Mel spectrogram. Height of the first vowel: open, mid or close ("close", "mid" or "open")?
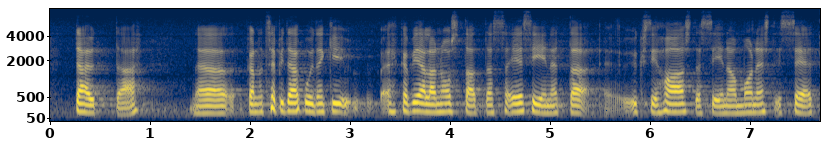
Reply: open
